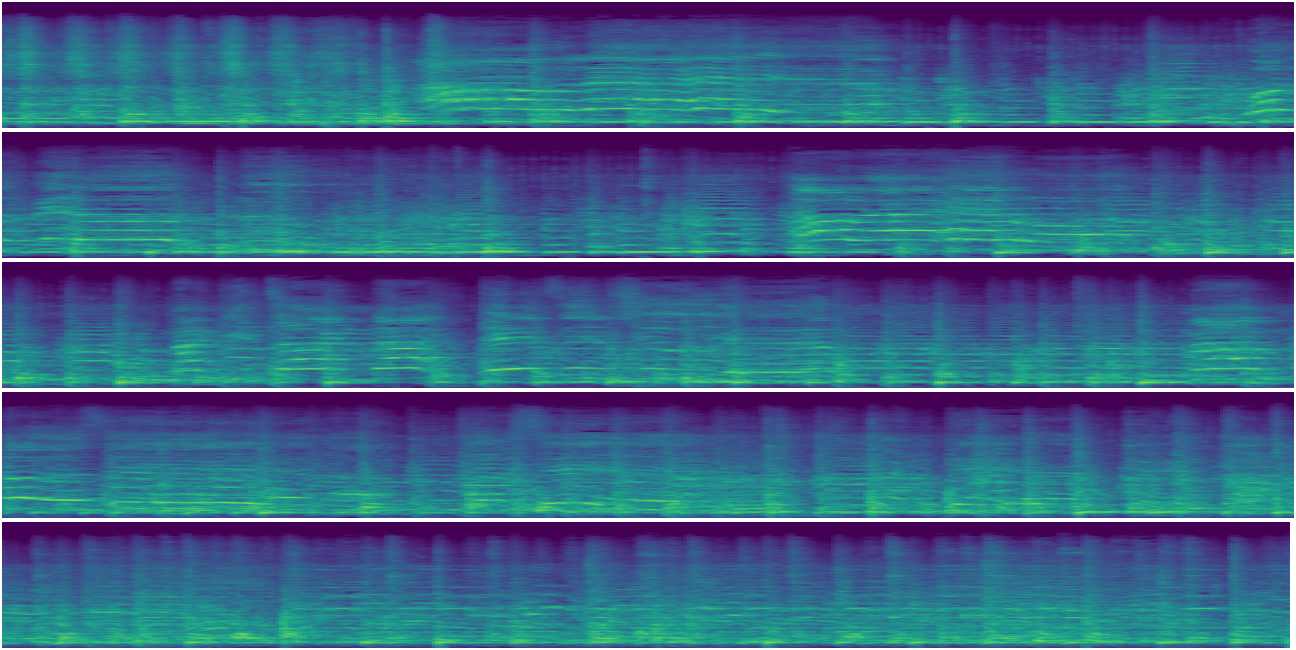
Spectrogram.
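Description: A man singing and strumming a steel-string acoustic guitar, with a djembe hand drum beaten by hand alongside.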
